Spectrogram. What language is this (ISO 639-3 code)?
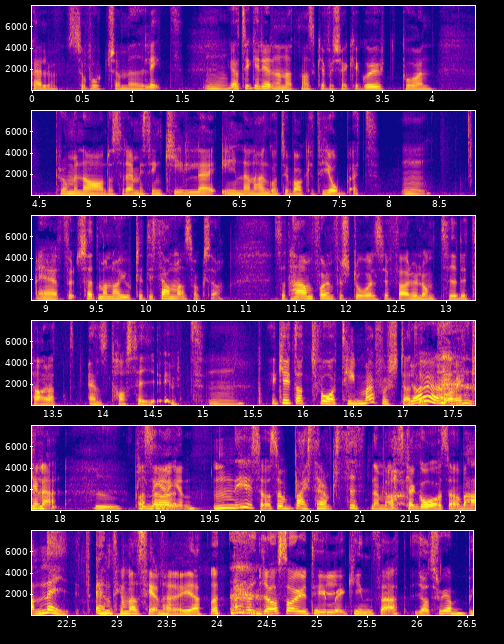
swe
